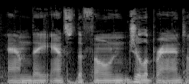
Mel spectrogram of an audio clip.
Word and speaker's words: Gillibrand: It's actually Kirsten Gillibrand, not Gillibrand.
